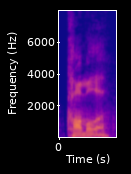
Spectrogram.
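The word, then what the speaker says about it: Kamala: look at Kamal Harris commala but can you define can you define communism wait wait how do you say her name kamla oh okay camel toe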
